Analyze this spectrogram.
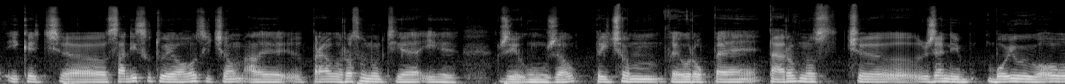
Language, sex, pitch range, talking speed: Slovak, male, 115-130 Hz, 105 wpm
